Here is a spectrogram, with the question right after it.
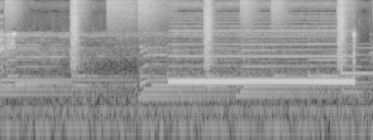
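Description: A telephone line ringing after a menu prompt for placing a food order, a steady electronic tone sounding twice in a row with a short gap, close and clear with no talking.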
